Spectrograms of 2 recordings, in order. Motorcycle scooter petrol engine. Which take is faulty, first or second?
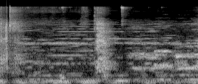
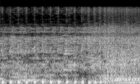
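first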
